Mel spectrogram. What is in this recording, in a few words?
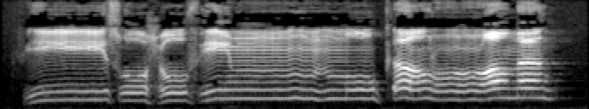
quran, Hussary, tafseer; Abasa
